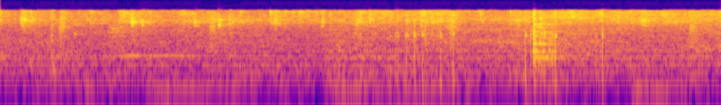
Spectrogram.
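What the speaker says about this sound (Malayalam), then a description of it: "അതിലേക്ക് ആവശ്യമുള്ള റിഫൈൻഡ് ഓയിൽ ഒഴിച്ചു കൊടുക്കാം." Refined oil pours into a hot pan for tawa chicken, giving a soft sizzling crackle with small metallic clinks of the pan, fairly close and with no talking.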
